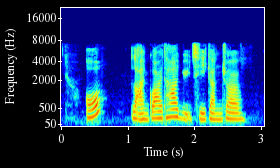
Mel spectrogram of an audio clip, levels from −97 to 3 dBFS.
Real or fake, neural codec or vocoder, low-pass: real; none; 7.2 kHz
